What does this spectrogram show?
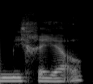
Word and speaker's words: Michael: Holy Archangel Michael, but he told me to call him Holy Archangel Mikel. And so that's how I say his name.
